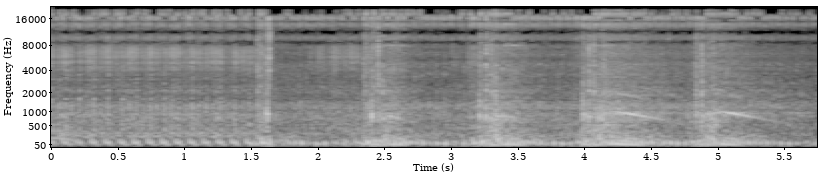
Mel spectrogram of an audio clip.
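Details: Suzuki Access 125 scooter: starts and settles into an even low putter with a few smooth throttle swells and no clutch rattle; sounds healthy.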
